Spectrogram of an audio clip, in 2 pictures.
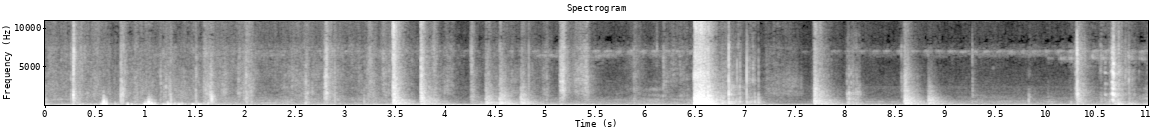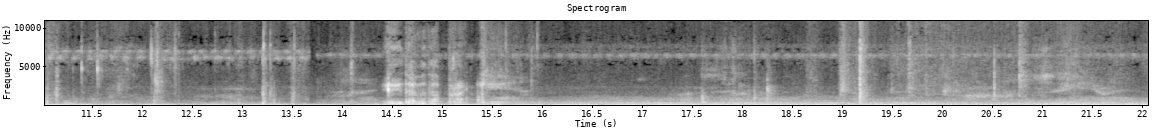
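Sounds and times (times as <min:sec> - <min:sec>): knocks and thuds: 0:03.4 - 0:05.0, 0:06.5 - 0:09.1.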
